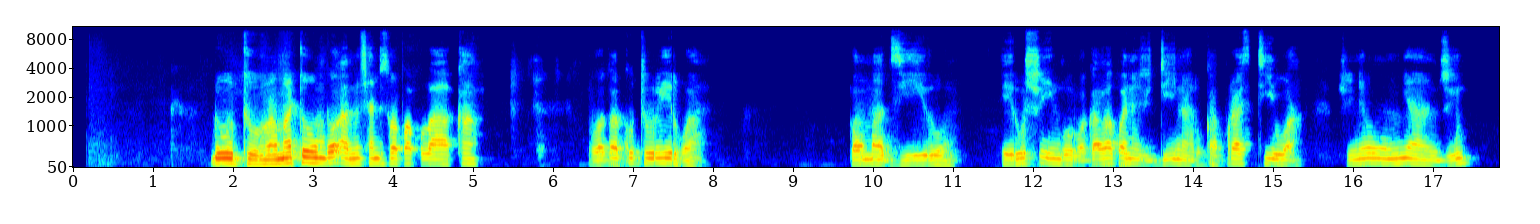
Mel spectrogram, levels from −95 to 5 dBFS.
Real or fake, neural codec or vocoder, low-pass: fake; codec, 44.1 kHz, 2.6 kbps, DAC; 9.9 kHz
